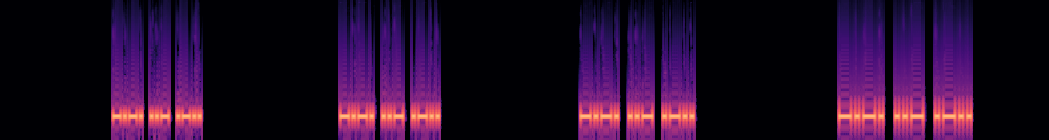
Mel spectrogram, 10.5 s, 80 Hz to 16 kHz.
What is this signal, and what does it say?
Morse code, heard as a keyed tone, about 40 wpm, 700 Hz. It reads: CUL CUL CUL CUL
